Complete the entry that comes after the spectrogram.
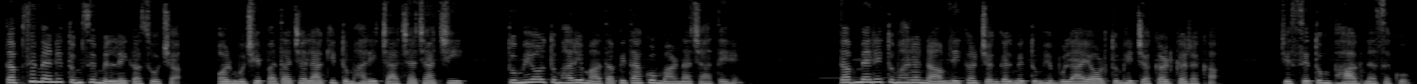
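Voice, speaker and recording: A woman's voice: fairly low pitch, moderate pace, mellow, no room sound, close to an everyday voice. A woman voicing a shape-shifting serpent in a moral story, solemn, earnest and grateful.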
